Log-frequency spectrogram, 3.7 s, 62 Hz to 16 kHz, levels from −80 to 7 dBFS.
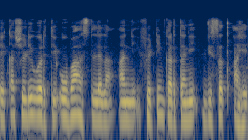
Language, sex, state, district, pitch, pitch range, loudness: Marathi, male, Maharashtra, Chandrapur, 150 Hz, 140-160 Hz, -19 LUFS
